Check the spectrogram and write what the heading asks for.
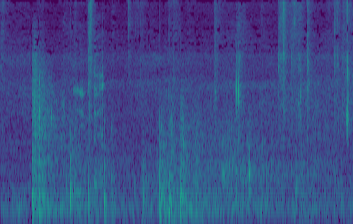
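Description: Fireworks and firecrackers going off around the street, with two louder bangs about half a second in and about two seconds in, and smaller scattered cracks between them.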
